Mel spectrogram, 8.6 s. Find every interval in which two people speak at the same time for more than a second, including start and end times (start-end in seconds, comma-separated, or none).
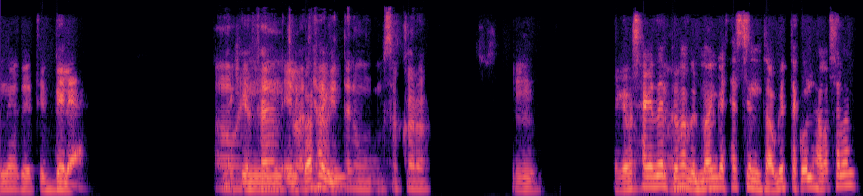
2.2-3.5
